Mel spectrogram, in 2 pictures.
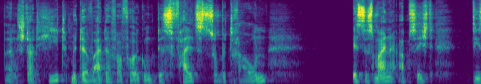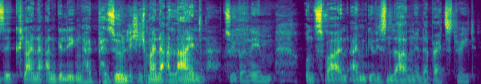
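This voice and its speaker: An actor playing a measured, deferential but determined senior police commissioner in a German radio drama, husky-voiced and formally courteous. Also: male voice, lowish voice, natural voice. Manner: formal, courteous, careful phrasing.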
